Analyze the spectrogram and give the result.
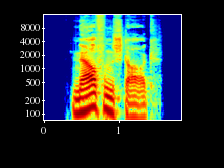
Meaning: to have strong nerves; strong-nerved
- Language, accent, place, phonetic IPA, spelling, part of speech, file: German, Germany, Berlin, [ˈnɛʁfn̩ˌʃtaʁk], nervenstark, adjective, De-nervenstark.ogg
